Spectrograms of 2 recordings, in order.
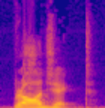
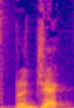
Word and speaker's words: project: it's a verb okay when I am stressing on the first syllable say for example I am stressing on this particular syllable the first syllable which is Pro that becomes a noun this particular rule applies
